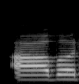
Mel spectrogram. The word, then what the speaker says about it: hour: I met him an hour ago. So here also H is considered silent.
